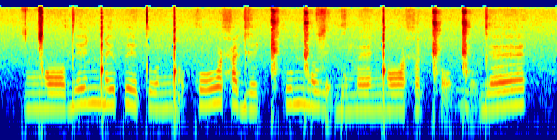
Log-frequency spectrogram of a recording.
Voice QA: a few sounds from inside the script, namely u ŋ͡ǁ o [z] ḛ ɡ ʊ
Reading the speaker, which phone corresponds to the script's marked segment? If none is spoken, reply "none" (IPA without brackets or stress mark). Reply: z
